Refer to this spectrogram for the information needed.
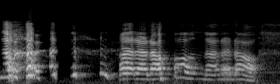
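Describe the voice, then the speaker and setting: The speech comes in a Spanish accent. Its pace is fairly slow. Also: woman. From Venezuela. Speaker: fractional CFO, business owner. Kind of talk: interview. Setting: live stream.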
